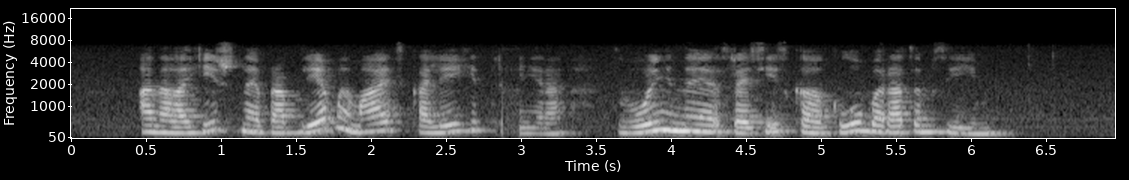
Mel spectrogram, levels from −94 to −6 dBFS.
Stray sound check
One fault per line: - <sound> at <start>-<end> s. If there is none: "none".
- dropout at 2.9-3.0 s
